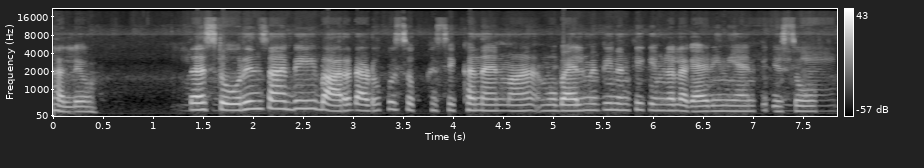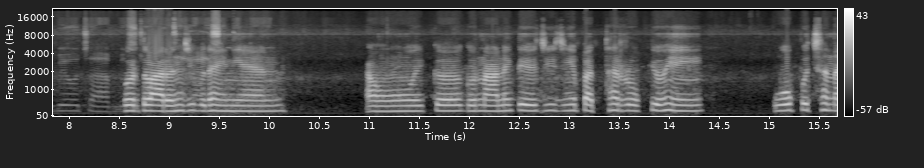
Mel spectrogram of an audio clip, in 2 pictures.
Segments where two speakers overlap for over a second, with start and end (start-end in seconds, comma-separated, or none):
8.7-10.0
